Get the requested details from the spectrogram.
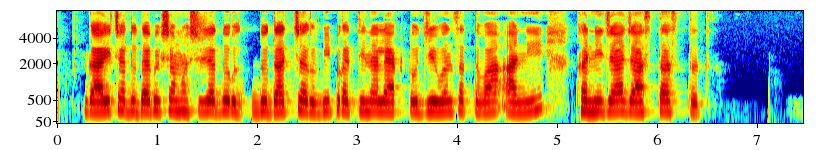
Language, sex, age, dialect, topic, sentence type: Marathi, female, 18-24, Southern Konkan, agriculture, statement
